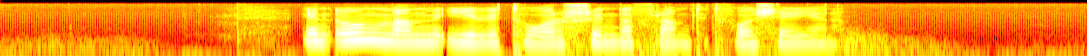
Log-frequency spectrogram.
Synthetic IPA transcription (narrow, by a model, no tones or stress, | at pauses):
ɛnʔɵŋːmanːmɛʔyːvɪt̪ʰhoːɾɧʏnd̪afɾamːt̪ʰɪlt̪voːɕɛjəɾ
